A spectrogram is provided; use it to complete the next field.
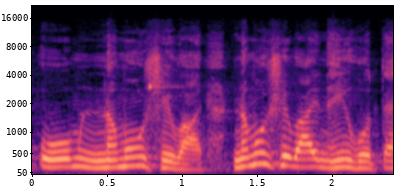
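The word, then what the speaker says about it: ॐ नमः शिवाय: शिवाय नहीं होता है कहीं पर भी नमः शिवाय ओम नमः शिवाय यह ऐसा बोलेंगे तो ठीक होगा क्योंकि ओम नमो शिवाई वह नहीं नहीं होता है नमः शिवाय का उच्चारण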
